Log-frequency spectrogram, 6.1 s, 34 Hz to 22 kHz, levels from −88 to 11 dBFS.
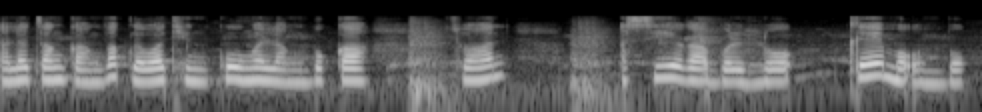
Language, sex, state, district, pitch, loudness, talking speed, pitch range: Mizo, female, Mizoram, Aizawl, 215 Hz, -18 LUFS, 165 wpm, 200-235 Hz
